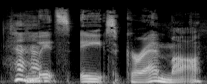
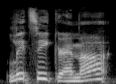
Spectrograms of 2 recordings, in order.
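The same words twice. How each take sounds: First: There is a pause before the last word. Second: The words run together without a pause. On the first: The speaker invites grandma to eat. "or are you saying to your grandma, let's go have dinner?" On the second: The speaker proposes eating grandma. "Are you a cannibal"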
